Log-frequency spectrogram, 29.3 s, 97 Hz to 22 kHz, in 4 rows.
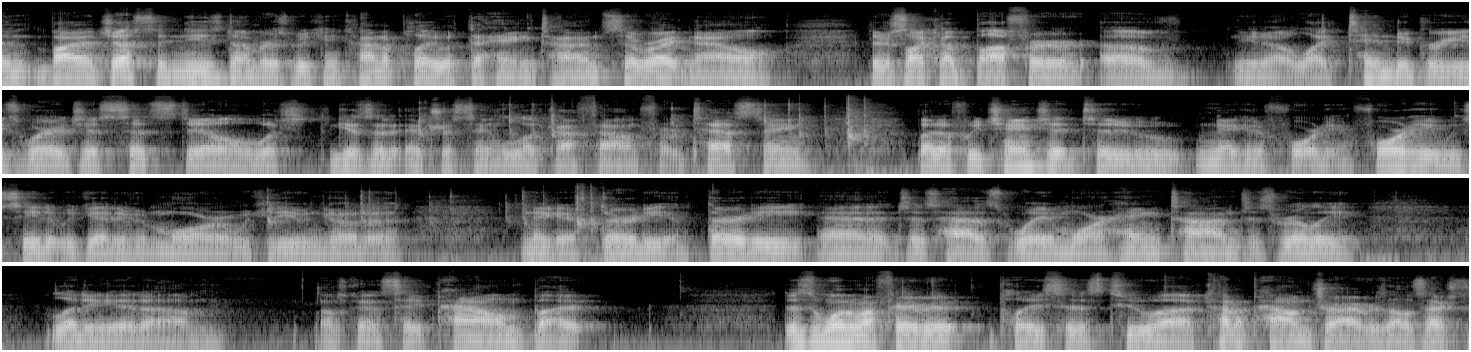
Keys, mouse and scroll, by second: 2.5 click, 9.5 KP_Subtract, 9.9 KP_4, 10.4 KP_0, 11.2 KP_4, 11.3 KP_0, 11.6 KP_Enter, 14.6 click, 16.4 KP_3, 16.5 KP_0, 17.2 KP_3, 17.3 KP_0, 17.6 KP_Enter, 23.5 scroll down 1, 24.5 middle click, 26.5 alt+a, 26.9 middle click.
